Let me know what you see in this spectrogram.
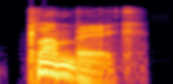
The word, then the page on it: plumbic: British English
